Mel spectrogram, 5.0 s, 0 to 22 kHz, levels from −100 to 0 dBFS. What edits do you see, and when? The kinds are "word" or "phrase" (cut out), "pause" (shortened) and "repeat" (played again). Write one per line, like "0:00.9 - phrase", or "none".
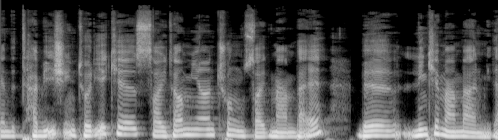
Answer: none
